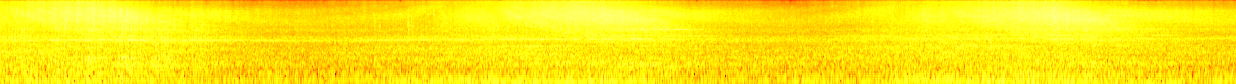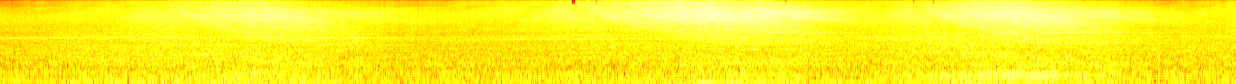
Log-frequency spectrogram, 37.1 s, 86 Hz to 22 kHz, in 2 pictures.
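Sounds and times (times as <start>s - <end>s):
road noise rushing: 0.0s - 8.4s, 20.7s - 37.0s.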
